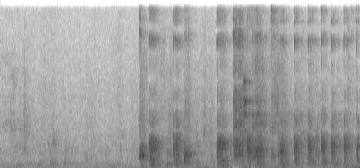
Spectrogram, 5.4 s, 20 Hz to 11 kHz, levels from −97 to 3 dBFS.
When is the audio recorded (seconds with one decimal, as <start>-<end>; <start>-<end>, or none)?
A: 0.0-5.4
